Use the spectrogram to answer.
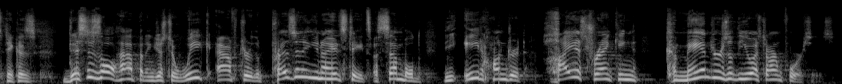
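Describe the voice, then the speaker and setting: A male news anchor delivers a scripted report from the studio desk. His voice is slightly husky and a touch higher than most men's, and it swings widely in pitch as he stresses key points.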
